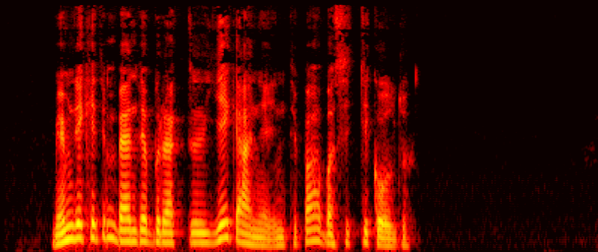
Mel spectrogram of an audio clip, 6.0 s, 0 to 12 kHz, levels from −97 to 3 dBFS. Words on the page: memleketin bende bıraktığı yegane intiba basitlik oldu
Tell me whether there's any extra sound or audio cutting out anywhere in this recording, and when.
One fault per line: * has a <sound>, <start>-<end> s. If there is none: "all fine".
all fine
